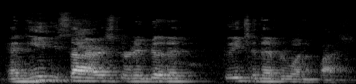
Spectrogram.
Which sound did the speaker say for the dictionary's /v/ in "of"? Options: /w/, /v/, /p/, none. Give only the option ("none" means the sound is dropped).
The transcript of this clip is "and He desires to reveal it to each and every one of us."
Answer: /p/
